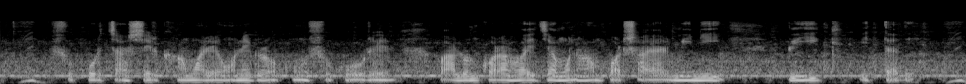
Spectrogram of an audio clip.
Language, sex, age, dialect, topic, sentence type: Bengali, female, 25-30, Northern/Varendri, agriculture, statement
